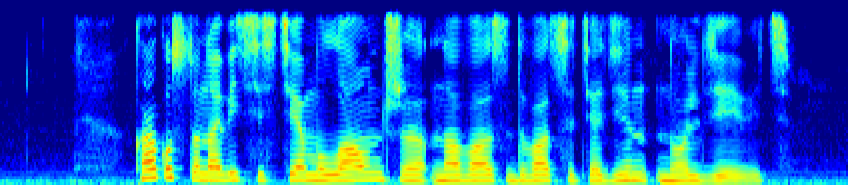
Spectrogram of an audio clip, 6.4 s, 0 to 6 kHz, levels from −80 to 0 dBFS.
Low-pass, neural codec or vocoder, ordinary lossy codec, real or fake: 5.4 kHz; none; none; real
